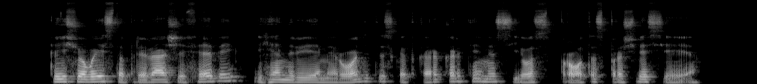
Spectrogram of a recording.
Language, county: Lithuanian, Klaipėda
